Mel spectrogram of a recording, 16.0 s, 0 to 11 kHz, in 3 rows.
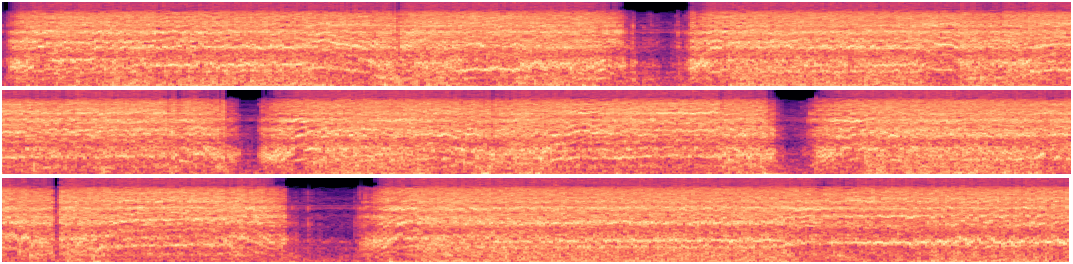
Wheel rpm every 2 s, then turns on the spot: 130, 100, 130, 90, 110, 110, 120, 200.
none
